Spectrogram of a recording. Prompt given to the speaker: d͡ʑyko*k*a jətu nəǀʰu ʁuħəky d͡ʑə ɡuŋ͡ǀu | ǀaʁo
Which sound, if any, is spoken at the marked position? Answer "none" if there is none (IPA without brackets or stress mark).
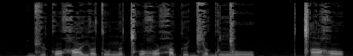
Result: χ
